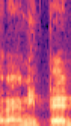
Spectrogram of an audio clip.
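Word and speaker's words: Ranipet: Was establish in 1906 रानीपत इन तमिलनाडु। अब text book में PAT दिया हुआ है, जबकि अगर आप देखोगे इस स्पेलिंग को तो रानी PET दिया हुआ, रानी पैट भी बोलते हैं इसको।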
